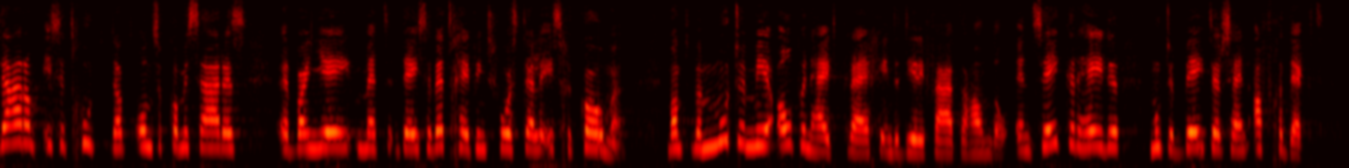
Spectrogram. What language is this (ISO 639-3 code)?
nld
